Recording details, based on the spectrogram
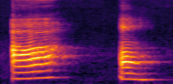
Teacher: Pour le son en, la bouche prend la même forme que pour prononcer le son A. Et ensuite, le son devient nasal. Encore une fois, on garde bien la langue à plat dans le fond de la bouche.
